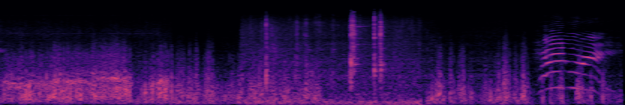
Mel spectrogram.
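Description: A high-pitched wavering cry that rises and falls, heard near the end, after a few sharp clicks or knocks, with windy noise in the first second.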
